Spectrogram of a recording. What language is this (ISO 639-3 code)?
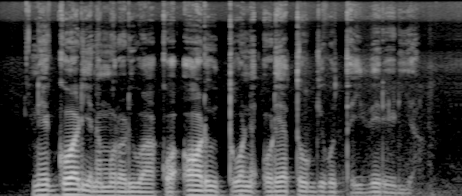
kik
